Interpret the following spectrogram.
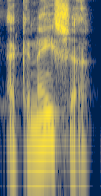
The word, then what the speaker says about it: echinacea: being tested for performance enhancing drugs such as echinacea or whatever you might think of? Horny goat's weed. I hope that's how it's pronounced.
